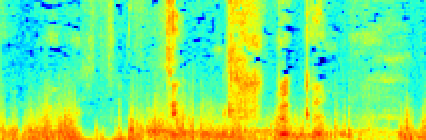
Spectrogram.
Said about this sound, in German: Digga, der äh, Wind kickt mal wieder sehr hart rein. Perfekt.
